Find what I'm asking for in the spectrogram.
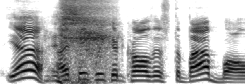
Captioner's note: chuckles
